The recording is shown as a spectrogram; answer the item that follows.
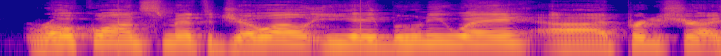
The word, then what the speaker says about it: Iyiegbuniwe: So you look at your inside backers, Danny T, Roquan Smith, Joel Iyiegbuniwe.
